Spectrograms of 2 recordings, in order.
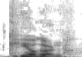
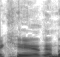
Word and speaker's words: Keoghan: Keoghan. Barry Keoghan.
